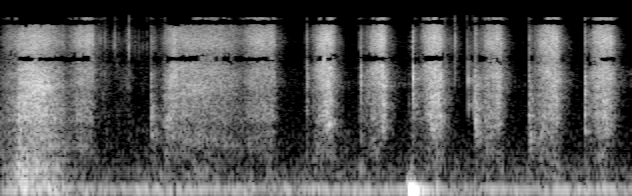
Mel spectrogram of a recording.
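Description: A black-backed hand brush with pale bristles is swept back and forth over a solid wooden plank floor along a skirting board, brushing dirt and dust from between the planks. Bright, scratchy bristle swishes come in repeated strokes over a steady low hum, with one duller knock partway through.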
